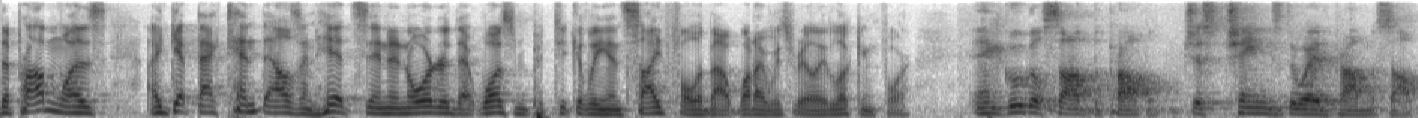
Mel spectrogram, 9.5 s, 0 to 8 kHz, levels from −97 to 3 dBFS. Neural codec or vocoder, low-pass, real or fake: none; 7.2 kHz; real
